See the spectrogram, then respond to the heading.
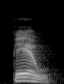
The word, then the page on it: peu: Provençal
